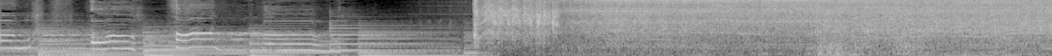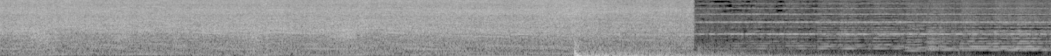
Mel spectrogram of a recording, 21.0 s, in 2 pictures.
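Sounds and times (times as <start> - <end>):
car engine idling and revving: 4.7 - 19.9.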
